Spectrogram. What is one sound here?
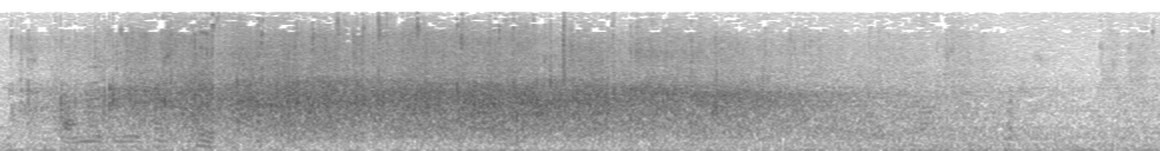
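A crowd applauds, swelling and then slowly fading.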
